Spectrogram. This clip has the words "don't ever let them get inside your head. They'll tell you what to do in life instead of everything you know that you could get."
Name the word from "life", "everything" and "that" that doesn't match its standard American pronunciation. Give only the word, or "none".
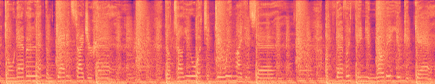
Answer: none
